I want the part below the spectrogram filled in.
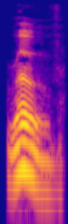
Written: rove

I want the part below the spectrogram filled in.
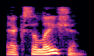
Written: exhalation

